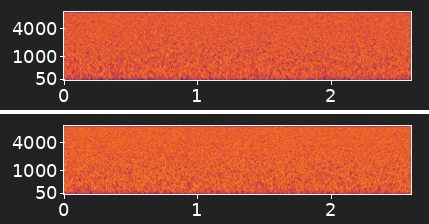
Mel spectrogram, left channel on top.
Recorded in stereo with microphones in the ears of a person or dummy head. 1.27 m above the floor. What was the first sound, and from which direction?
Only background noise.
